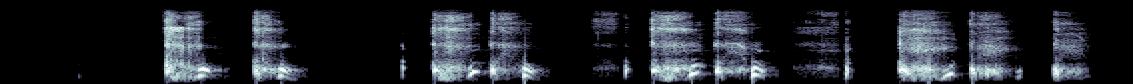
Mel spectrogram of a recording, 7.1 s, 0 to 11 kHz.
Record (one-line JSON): {"three_cough_length": "7.1 s", "three_cough_amplitude": 32767, "three_cough_signal_mean_std_ratio": 0.41, "survey_phase": "beta (2021-08-13 to 2022-03-07)", "age": "18-44", "gender": "Female", "wearing_mask": "No", "symptom_cough_any": true, "symptom_runny_or_blocked_nose": true, "symptom_sore_throat": true, "symptom_headache": true, "symptom_onset": "13 days", "smoker_status": "Current smoker (11 or more cigarettes per day)", "respiratory_condition_asthma": false, "respiratory_condition_other": true, "recruitment_source": "REACT", "submission_delay": "1 day", "covid_test_result": "Negative", "covid_test_method": "RT-qPCR", "influenza_a_test_result": "Unknown/Void", "influenza_b_test_result": "Unknown/Void"}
